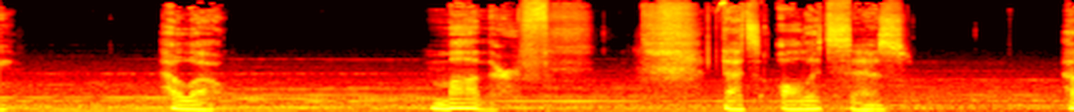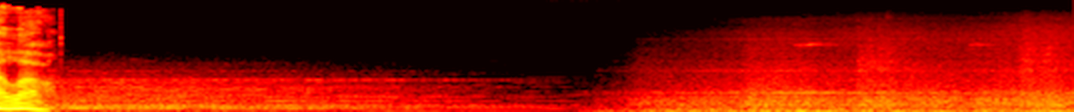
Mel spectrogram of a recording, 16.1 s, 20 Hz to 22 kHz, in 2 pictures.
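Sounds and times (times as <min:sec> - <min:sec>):
speech: 0:01.2 - 0:01.8, 0:03.2 - 0:04.2, 0:04.8 - 0:06.9, 0:08.0 - 0:08.6
subway train rumbling in motion: 0:12.6 - 0:16.1.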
